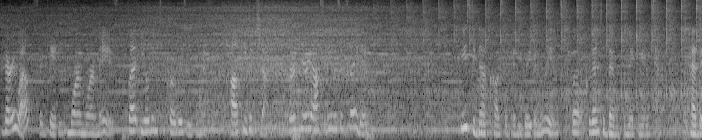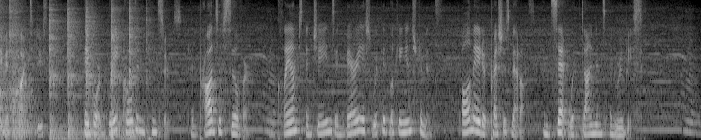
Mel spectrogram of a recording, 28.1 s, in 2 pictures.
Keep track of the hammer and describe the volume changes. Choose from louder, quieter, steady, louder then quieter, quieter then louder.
louder.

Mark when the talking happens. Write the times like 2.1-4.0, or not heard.
0.0-7.4, 9.2-15.0, 15.7-26.9.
